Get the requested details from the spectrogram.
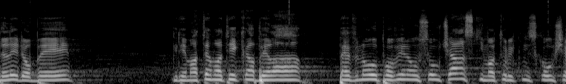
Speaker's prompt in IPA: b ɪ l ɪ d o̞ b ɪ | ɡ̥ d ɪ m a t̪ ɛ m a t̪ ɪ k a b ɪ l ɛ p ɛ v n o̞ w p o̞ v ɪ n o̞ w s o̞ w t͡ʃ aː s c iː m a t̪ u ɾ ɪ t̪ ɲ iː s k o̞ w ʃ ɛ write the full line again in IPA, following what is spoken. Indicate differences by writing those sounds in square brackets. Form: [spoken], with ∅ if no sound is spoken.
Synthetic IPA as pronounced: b ɪ l ɪ d o̞ b ɪ | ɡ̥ d ɪ m a t̪ ɛ m a t̪ ɪ k a b ɪ l [a] p ɛ v n o̞ w p o̞ v ɪ n o̞ w s o̞ w t͡ʃ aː s c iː m a t̪ u ɾ ɪ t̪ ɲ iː s k o̞ w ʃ ɛ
